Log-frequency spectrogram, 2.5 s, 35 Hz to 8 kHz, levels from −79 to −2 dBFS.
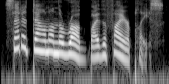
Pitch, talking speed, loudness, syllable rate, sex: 245 Hz, 235 wpm, -16 LUFS, 4.7 syllables/s, female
